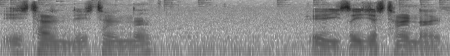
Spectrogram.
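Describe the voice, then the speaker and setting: Audible room echo surrounds a man speaking at a moderate pace with fairly even intonation. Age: 20s. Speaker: video game streamer. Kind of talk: casual chat while gaming. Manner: rambling, halting with many fillers.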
